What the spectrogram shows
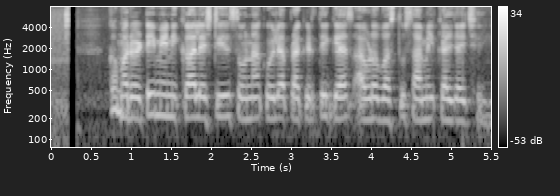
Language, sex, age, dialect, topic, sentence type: Magahi, female, 25-30, Western, banking, statement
